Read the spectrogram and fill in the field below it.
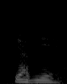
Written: yavie

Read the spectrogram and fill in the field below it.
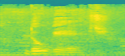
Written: du gesh

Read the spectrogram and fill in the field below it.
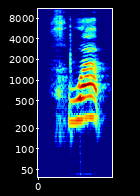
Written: jwab

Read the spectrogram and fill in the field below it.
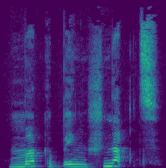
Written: makbenxnaqtz

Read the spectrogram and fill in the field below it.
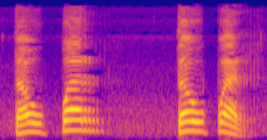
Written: taupartaupar

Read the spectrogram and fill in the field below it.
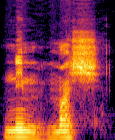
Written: nimmax

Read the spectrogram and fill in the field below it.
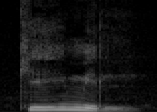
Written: kyimil

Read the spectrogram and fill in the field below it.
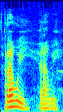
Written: rawe

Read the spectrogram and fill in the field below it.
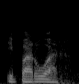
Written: paruar

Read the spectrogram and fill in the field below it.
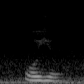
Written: wuyu

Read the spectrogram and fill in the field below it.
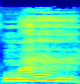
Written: mhaa

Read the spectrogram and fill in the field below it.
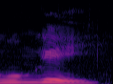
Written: wonggei

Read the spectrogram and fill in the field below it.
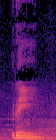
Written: reen

